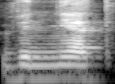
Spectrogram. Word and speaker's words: vignette: to vignette so what vignette is yeah it's it's pronounced like that I know it's weird so when yet is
